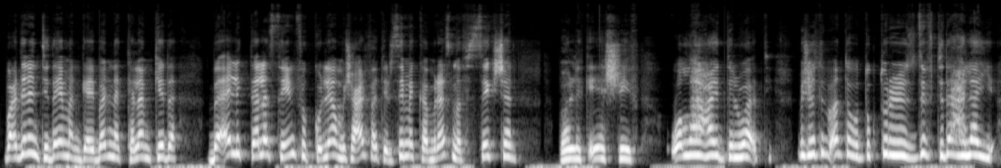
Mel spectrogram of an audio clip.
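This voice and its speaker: Woman doing a whiny egyptian college girl, high fast voice, all drama. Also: darkish tone, lightly acted. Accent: Egyptian Arabic. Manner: whiny, exaggerated complaining. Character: sulky young woman student, dramatic.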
